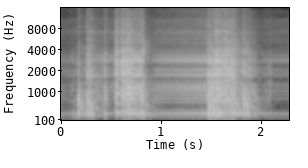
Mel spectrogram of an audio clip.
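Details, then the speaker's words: 1978 Fender Silverface Champ amp: turning the volume control gives bursts of crackling and popping over a louder-than-normal hum. The amplifier section works; the scratchy volume pot may just need cleaning, and the hum may be related to it. "you can hear all kinds of popping and uh the amplifier portion is working okay but this volume control is no good I may just need to be cleaned"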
